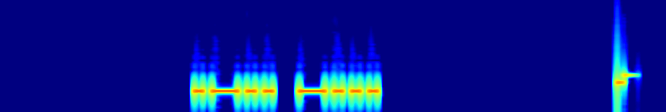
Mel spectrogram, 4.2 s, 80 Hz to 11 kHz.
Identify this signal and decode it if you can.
Morse code, heard as a keyed tone, about 22 wpm, 700 Hz. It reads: LB
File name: practice / 22wpm / Two Letter-Number Combinations - 22wpm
